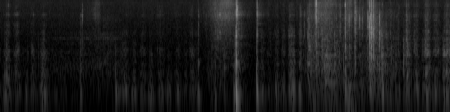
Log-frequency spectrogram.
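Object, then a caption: Corrugated cardboard box. The tip of a metal-and-plastic ballpoint pen scratches across a large, flat, hollow corrugated cardboard box lying on a table while drawing and writing. Quiet, irregular scratching strokes carry a low, hollow resonance from the box. The strokes grow louder and brighter in the second half.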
